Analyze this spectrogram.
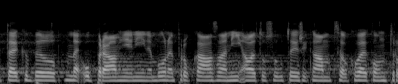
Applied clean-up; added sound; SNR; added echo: none; none; none; none.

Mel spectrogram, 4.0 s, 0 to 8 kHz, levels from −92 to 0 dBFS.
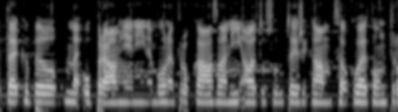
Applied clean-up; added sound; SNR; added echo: classical method spectral subtraction.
